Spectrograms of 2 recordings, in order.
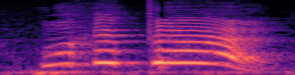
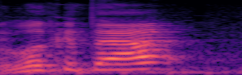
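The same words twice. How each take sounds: First: High, loud, thrilled exclamation; excited. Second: Said in the usual way. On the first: Real, not acted. She points at the stats, thrilled and loud.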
